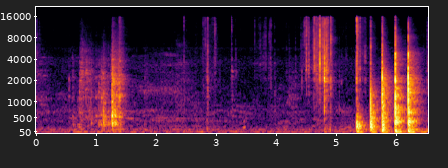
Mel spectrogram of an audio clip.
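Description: Trading cards being handled on a tabletop: a soft rustle about a second in, then a quick run of sharp clicks and rustles near the end as cards are slid apart and set down.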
